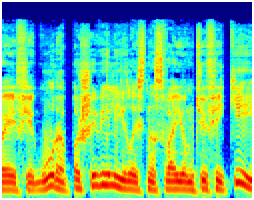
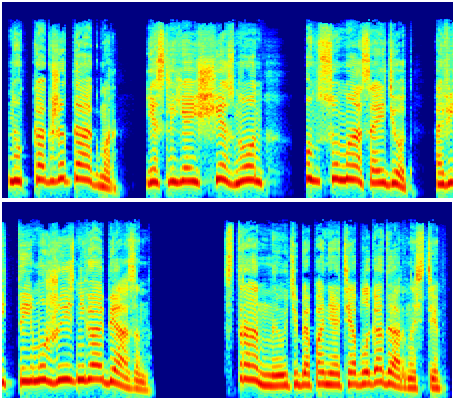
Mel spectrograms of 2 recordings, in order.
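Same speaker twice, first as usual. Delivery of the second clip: distressed; 10 semitones higher than usual. A narrator's reading. Distressed wife protests, very high.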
